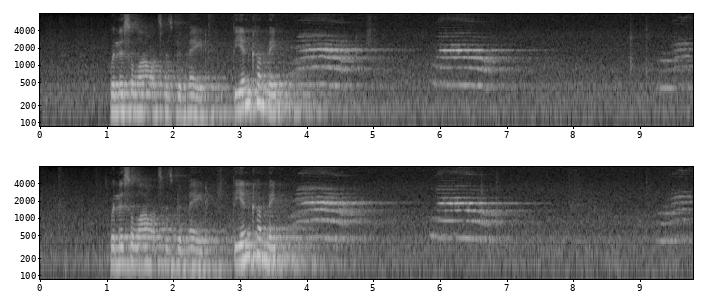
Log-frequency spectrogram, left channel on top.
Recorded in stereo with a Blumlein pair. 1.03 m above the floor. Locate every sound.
1.1 s a woman speaking: straight ahead, 1.7 m
3.7 s a cat meowing: 25° right, 9 m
